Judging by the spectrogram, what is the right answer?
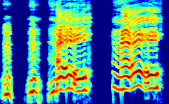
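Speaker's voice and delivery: very high, loud stammered cries; stuttering, high-pitched panic; panicked stutter. A narrator's reading. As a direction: stammer into a terrified wail. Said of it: "I started to stutter".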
